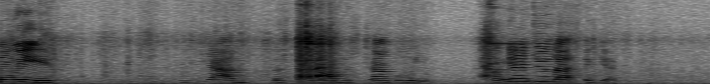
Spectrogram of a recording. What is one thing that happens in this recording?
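A young boy talks nearby.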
